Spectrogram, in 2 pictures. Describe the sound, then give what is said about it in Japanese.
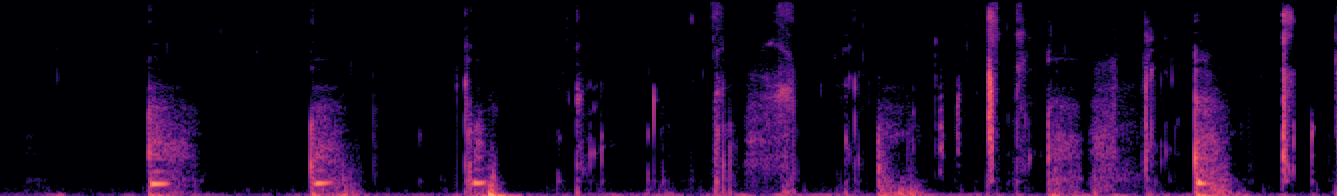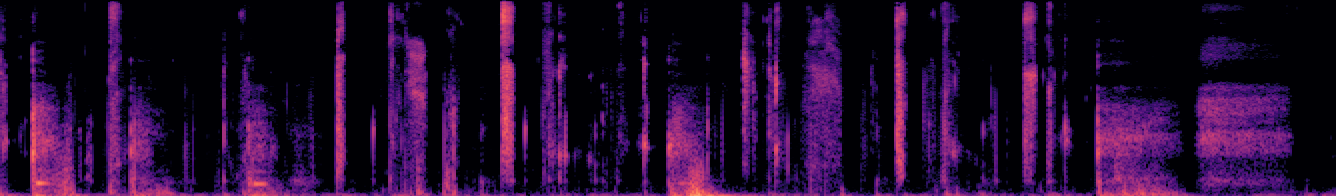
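Gentle ASMR nibbling near the earlobe: many soft, close biting and crunchy mouth clicks in an irregular rhythm, quiet overall, with faint breaths between them. “今度は耳たぶの近くを甘噛みしてみましょう。”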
